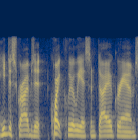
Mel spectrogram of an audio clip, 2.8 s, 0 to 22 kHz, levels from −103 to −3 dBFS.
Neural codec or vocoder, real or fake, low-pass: none; real; 7.2 kHz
